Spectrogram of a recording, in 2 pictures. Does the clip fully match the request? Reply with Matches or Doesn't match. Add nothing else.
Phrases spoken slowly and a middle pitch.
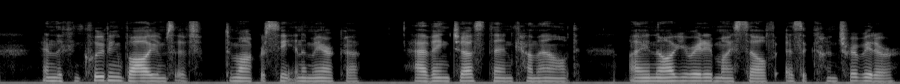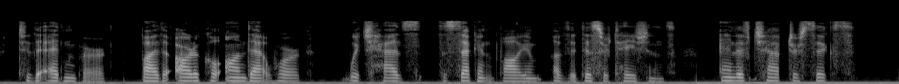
Matches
